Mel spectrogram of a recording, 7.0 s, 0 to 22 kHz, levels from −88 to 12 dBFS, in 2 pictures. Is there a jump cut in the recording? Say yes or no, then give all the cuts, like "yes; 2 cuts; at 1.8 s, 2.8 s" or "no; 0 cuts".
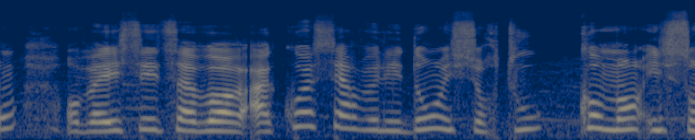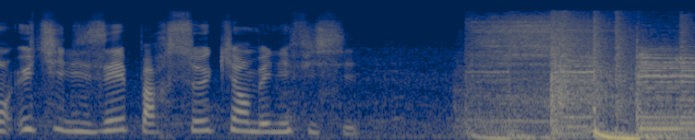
yes; 1 cut; at 1.5 s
